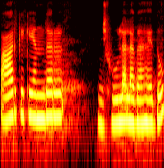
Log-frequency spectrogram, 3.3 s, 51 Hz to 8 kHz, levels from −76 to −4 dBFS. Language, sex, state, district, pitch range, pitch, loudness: Hindi, female, Uttar Pradesh, Jalaun, 200-245 Hz, 225 Hz, -16 LUFS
